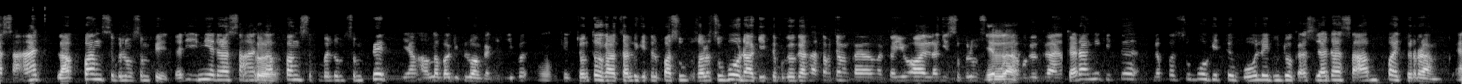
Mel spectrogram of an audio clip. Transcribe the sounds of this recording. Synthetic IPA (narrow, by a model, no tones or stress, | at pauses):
saʔat̪̚lapaŋsəbəlʊmsəmpɪt̪̚d͡ʒadiːnĩadalasaʔat̪lapaŋsəbəlʊmsəmpɪt̪̚jaŋalːɑhbaɡipəluaŋkaʔkit̪ibəkt͡ʃɔnt̪ɔhkalat̪əslalukit̪ələpasusalat̪subʊhdahkit̪əbəɡəɡasat̪awmat͡ʃamkaakajuallaɡisəbəlʊmsəəabəɡəɡaskaɾaŋnĩkit̪ələpasːubʊhk̬it̪əbolɛhdudʊkːaʔsəd͡ʒadasampajt̪əɾaŋ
